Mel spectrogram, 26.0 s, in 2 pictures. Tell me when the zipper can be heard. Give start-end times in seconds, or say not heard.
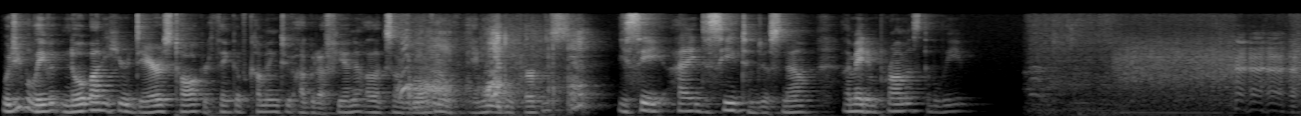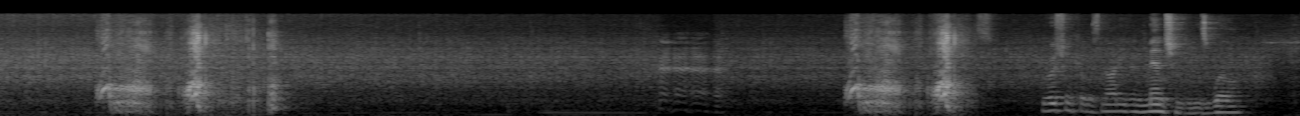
4.0-5.9, 13.9-15.8, 21.4-22.7.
